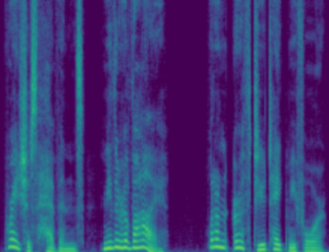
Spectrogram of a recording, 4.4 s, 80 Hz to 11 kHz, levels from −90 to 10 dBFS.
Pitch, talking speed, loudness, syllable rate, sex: 200 Hz, 180 wpm, -18 LUFS, 4.6 syllables/s, female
